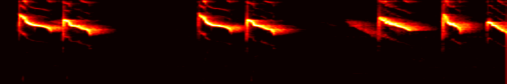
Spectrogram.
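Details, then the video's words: Shrill white-eye song used as a lure, ngalas nembak style: quick pairs of descending high chirps, a pause, then a faster run of notes speeding up toward the end, quiet background. "Burung Pleci Gacor Ngalas Nembak || Pancingan Penggacor Pleci Bahan"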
